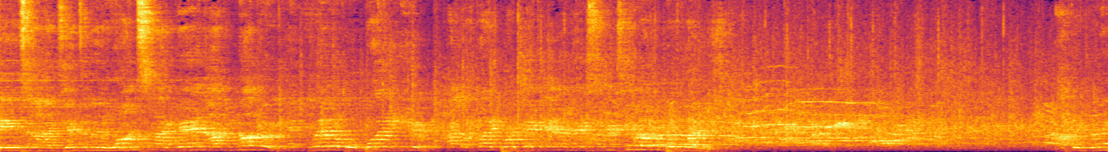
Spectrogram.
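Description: A man announces loudly and drawn-out over a loudspeaker in a large echoing hall.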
